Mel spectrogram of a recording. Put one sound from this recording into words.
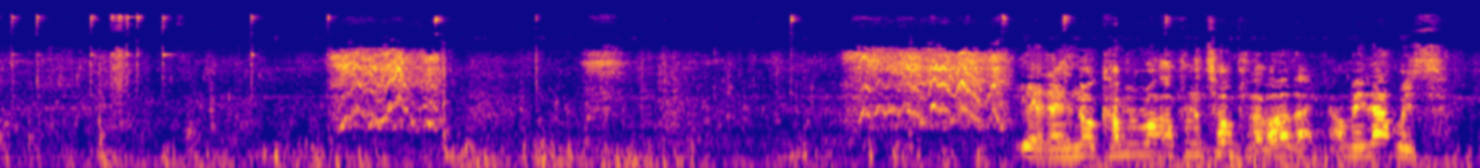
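A fishing reel is cranked.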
